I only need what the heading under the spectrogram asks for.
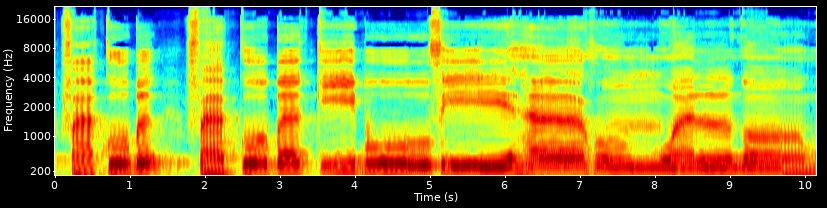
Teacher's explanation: Cara bacanya nol harakat PTL. PTL itu pantulkan. Jadi bacanya mantul. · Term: qalqalah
